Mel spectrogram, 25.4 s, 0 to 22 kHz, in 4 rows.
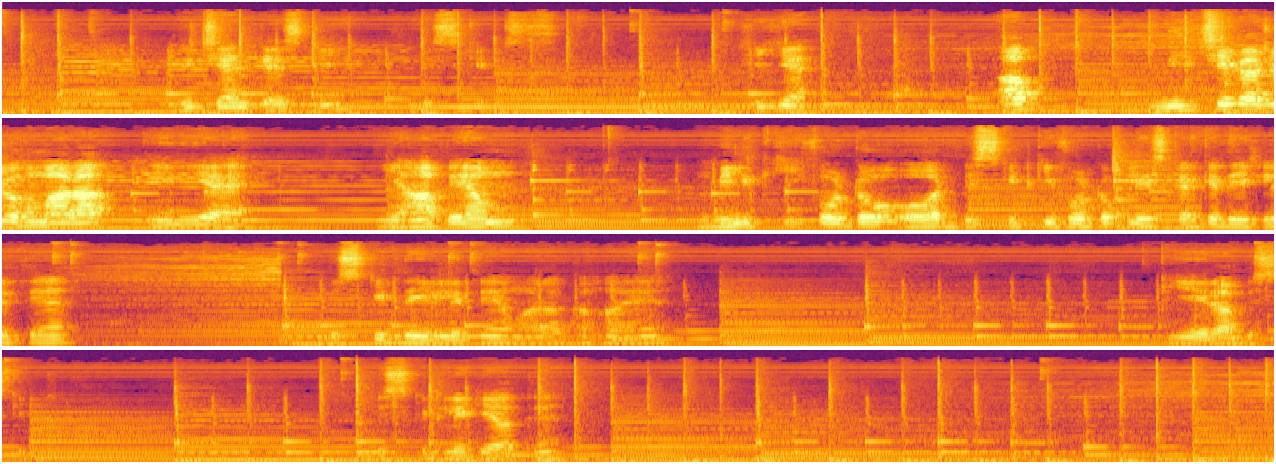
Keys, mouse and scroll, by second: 0.3 Escape, 2.6 F2, 3.6 Escape, 4.3-4.7 alt+scroll up 1, 4.7 alt+scroll down 1, 12.2 alt+Tab.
